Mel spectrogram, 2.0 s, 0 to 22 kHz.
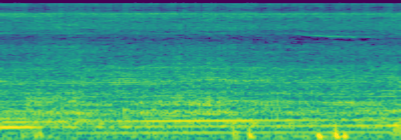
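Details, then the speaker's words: Homemade 3.5 W laser cutter (RAMPS 1.4, TTL on/off) doing a final cut on vinyl sticker: steady motor hum and buzzing with dull knocks as the gantry moves; machine vibrates, bearings noisy and not smooth, shouldn't make noise. "Donc ma machine elle vibrote un petit peu. C'est pour ça que ça fait du bruit, normalement c'est pas censé en faire."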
